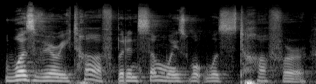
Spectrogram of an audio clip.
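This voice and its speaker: A woman's voice: low voice, unhurried, darkish tone. A woman from Norway, a musician on a seminar panel, telling her experiences in an earnest, reflective way.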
